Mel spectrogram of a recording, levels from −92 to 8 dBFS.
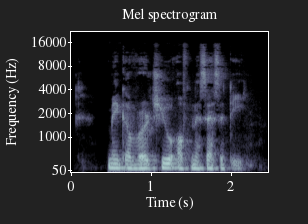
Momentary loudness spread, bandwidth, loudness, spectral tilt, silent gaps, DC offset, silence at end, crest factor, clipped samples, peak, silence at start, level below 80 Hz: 12 LU; 15.5 kHz; -21 LUFS; -5.5 dB/octave; none; under 0.1%; 0.3 s; 16 dB; under 0.1%; -6 dBFS; 0.45 s; -54 dBFS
